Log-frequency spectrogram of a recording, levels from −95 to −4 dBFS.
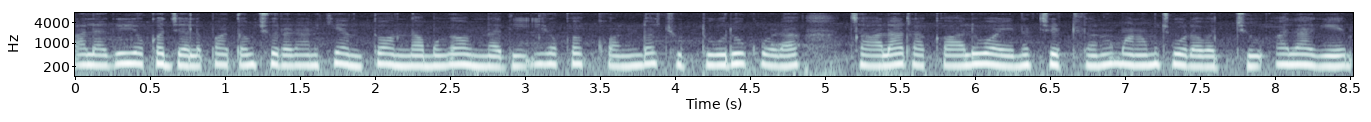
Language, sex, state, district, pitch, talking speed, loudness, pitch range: Telugu, female, Andhra Pradesh, Krishna, 225 Hz, 140 wpm, -15 LUFS, 215-240 Hz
